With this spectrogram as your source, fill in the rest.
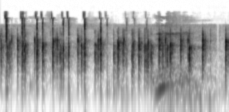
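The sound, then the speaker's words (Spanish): A short burst of canned applause played at the end of a program: many dense, overlapping claps rattling along steadily for a few seconds, moderately loud, with no voices over it. “Vamos a poner un aplauso enlatado de estos que tenemos aquí.”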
